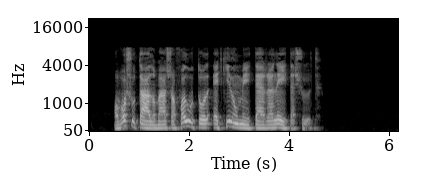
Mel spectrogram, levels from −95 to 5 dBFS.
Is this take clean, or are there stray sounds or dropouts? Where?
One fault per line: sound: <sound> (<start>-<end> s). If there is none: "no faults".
no faults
